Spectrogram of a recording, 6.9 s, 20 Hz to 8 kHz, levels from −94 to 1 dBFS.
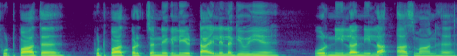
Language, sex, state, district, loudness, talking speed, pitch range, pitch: Hindi, male, Rajasthan, Jaipur, -17 LUFS, 140 wpm, 145-165 Hz, 155 Hz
